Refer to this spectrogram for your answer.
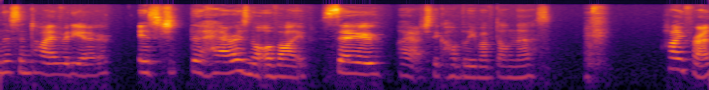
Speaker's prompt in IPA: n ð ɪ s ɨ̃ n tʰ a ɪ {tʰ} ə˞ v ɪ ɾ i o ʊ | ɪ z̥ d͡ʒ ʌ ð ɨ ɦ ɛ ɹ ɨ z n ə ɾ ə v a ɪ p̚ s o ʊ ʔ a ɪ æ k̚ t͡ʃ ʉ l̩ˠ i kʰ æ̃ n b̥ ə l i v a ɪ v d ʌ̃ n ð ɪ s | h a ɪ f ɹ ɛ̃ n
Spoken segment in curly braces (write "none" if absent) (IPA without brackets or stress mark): none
